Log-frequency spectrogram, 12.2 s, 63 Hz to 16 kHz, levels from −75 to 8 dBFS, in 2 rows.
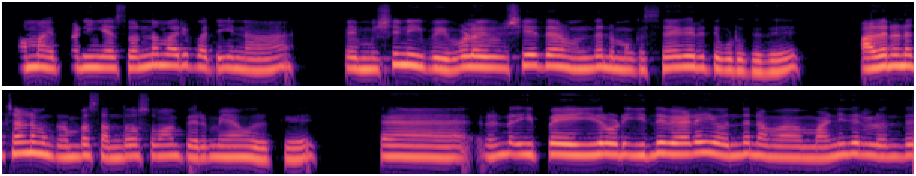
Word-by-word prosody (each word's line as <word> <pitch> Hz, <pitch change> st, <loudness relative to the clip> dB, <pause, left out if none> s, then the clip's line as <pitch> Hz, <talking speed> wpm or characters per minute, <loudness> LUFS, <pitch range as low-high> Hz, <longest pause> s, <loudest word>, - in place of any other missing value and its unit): ஆமா. 230 Hz, +1 st, +2 dB
இப்ப 220 Hz, +2 st, -11 dB
நீங்க 225 Hz, 0 st, +2 dB
சொன்னமாரி 245 Hz, +3 st, +1 dB
பார்த்தீங்கன்னா, 205 Hz, -3 st, -2 dB, 0.5 s
இப்ப 210 Hz, -, -4 dB
மிஷினு 265 Hz, +7 st, +2 dB
இப்ப 205 Hz, -2 st, -1 dB
இவ்ளோ 230 Hz, +4 st, +3 dB, 0.2 s
விஷயத்த 245 Hz, +3 st, +1 dB
வந்து 205 Hz, +2 st, 0 dB
நமக்கு 195 Hz, -2 st, -2 dB
சேகரித்து 215 Hz, -1 st, +1 dB
குடுக்குது. 175 Hz, -2 st, -2 dB, 0.6 s
அத 210 Hz, -, +6 dB
நினைச்சாலும் 245 Hz, +2 st, +3 dB
நமக்கு 225 Hz, -5 st, 0 dB
ரொம்ப 215 Hz, +2 st, -1 dB
சந்தோஷமாவும், 215 Hz, +2 st, -3 dB
பெருமையாவும் 200 Hz, 0 st, -1 dB
இருக்கு. 175 Hz, +1 st, -4 dB, 0.6 s
அ -, -, 0 dB, 0.6 s
2 230 Hz, +4 st, -2 dB
இப்ப 230 Hz, +2 st, -2 dB, 0.2 s
இதனுடைய 235 Hz, -1 st, +2 dB
இந்த 235 Hz, +3 st, +1 dB
வேலைய 255 Hz, +2 st, +2 dB
வந்து 225 Hz, +3 st, -1 dB
நம்ம 205 Hz, -2 st, -2 dB, 0.3 s
மனிதர்கள் 225 Hz, +2 st, -1 dB
வந்து 210 Hz, +2 st, -3 dB
215 Hz, 155 wpm, -21 LUFS, 200-235 Hz, 0.6 s, அத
